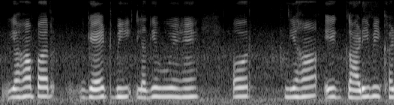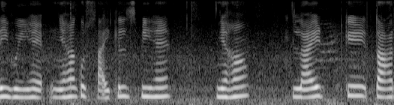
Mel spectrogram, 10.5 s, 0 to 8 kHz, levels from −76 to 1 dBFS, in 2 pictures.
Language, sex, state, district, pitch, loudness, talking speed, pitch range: Hindi, female, Bihar, Begusarai, 245 Hz, -16 LUFS, 145 wpm, 235-255 Hz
